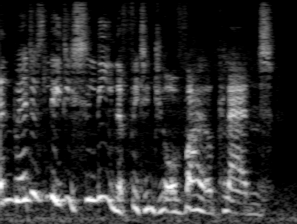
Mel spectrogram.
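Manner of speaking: very high-pitched, shrill, loud shout. Simon confronting Cunnilinger about Lady Selina, shouted. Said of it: "shouted Simon".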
